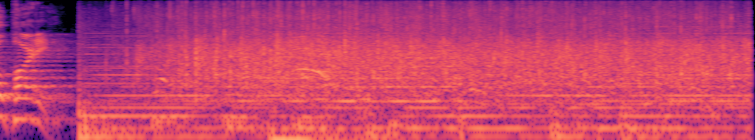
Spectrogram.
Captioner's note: tense music; members applauding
